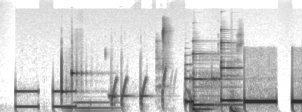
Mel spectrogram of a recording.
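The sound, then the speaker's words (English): A phone ringtone plays a short electronic melody of clean tonal beeps that step between different pitches, some with quick slides, ending on a couple of steady held tones. “It's an empathetic ringtone.”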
